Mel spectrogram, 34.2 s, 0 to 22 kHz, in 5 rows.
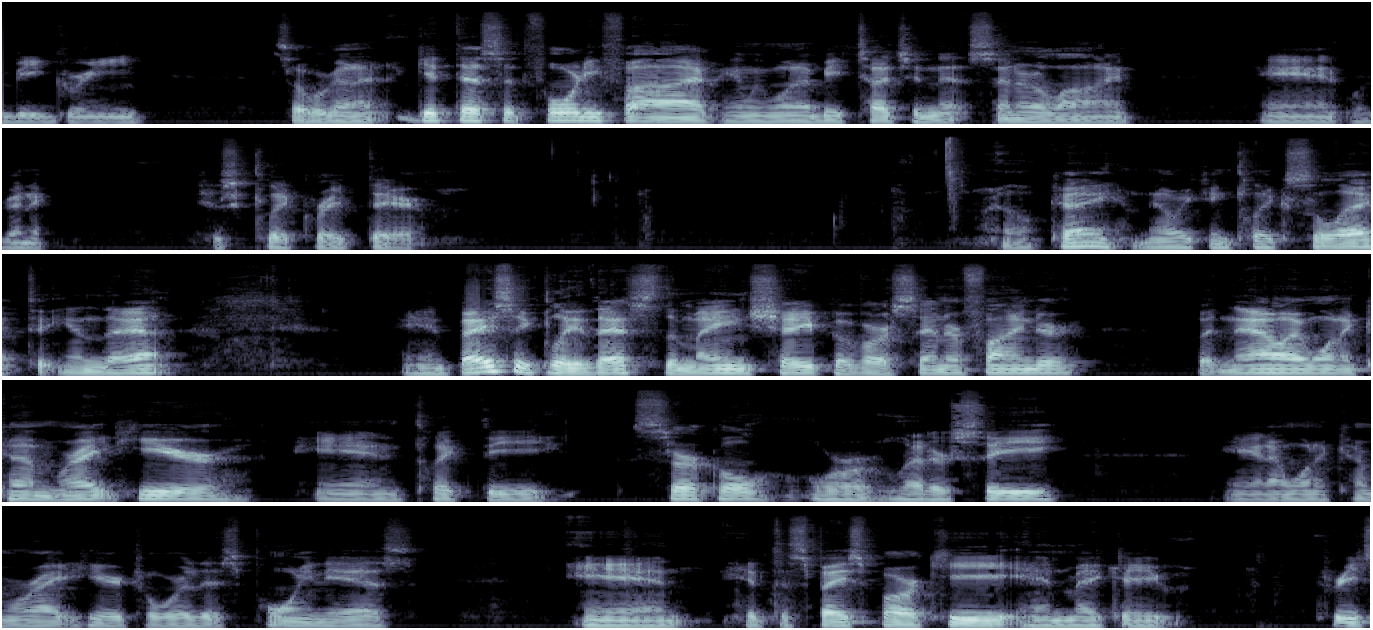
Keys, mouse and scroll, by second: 7.4 click, 13.0 click, 15.4 scroll up 1, 16.3 scroll down 2, 17.8 scroll up 1, 25.8 click, 26.9 scroll up 2, 27.1 scroll down 4, 27.7 scroll up 4, 29.6 click, 31.0 space.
